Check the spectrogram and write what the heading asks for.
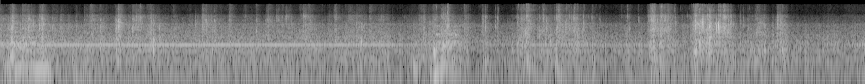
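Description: Peeled garlic cloves being popped out of plastic packs and dropped into the clear plastic bowl of a small food chopper: scattered light clicks, taps and crinkling, busiest about six and a half to seven and a half seconds in.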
